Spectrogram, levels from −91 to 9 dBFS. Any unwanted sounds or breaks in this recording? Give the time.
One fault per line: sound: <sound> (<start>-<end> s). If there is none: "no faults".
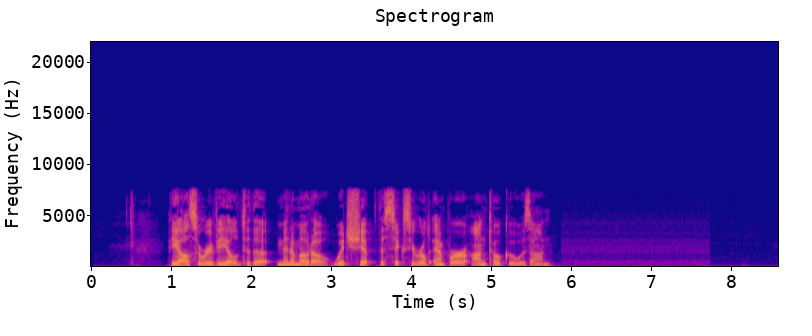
no faults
